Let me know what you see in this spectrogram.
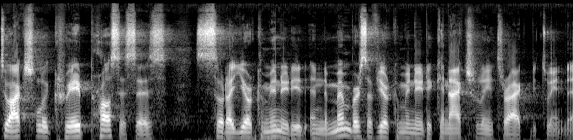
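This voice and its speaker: A man is speaking. His pace is very fast. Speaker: conference speaker. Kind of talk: conference talk. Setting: stage with audience. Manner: animated.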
